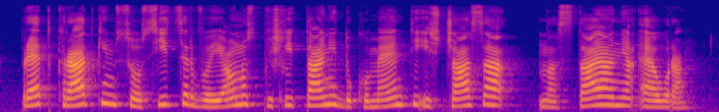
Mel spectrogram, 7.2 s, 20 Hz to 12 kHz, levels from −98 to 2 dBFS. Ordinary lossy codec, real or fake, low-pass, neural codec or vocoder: none; real; 9.9 kHz; none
